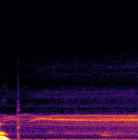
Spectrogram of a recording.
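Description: Small toy-class drone with brushed motors, its propellers giving a steady high whine that shifts slightly in pitch about half a second in, over a low rumble of wind.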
